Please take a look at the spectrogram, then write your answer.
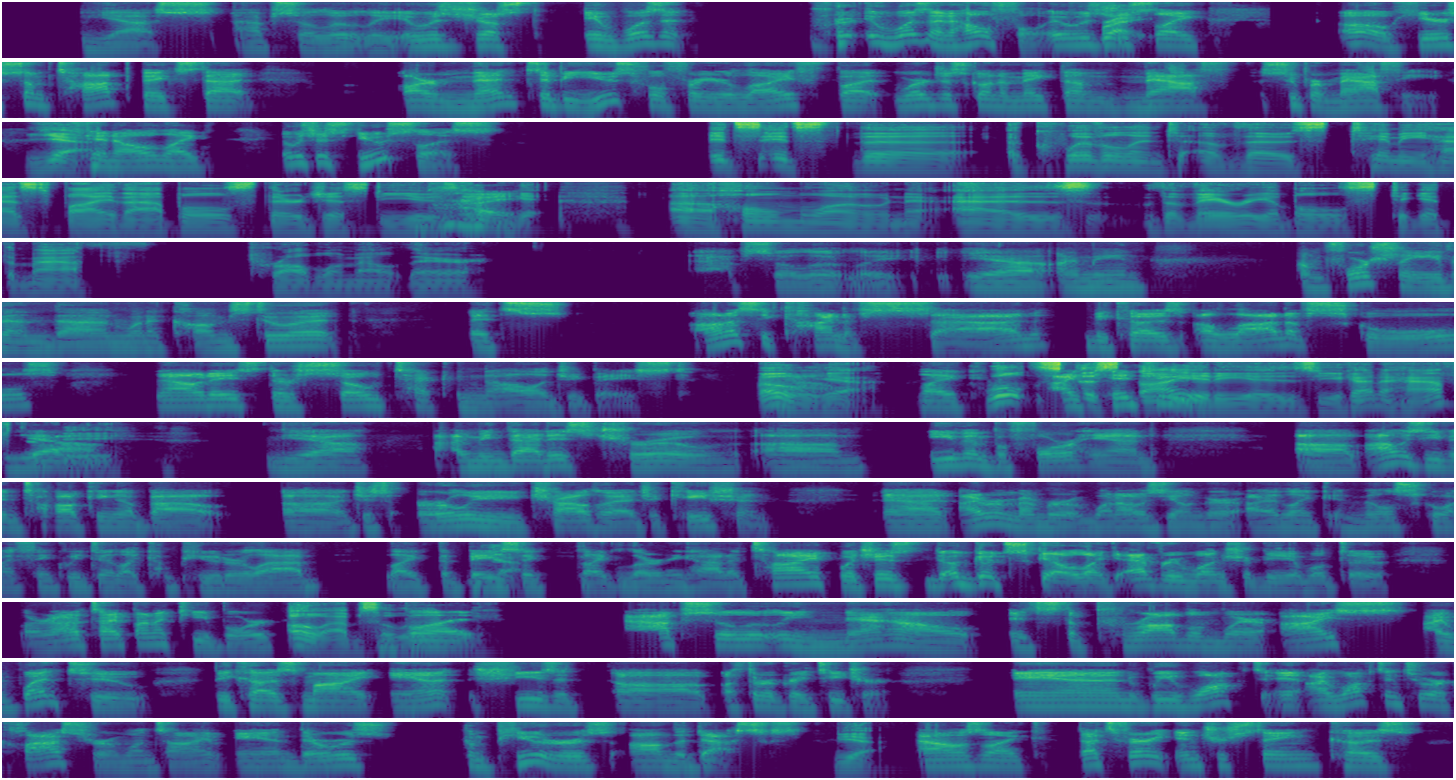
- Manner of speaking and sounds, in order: chuckle; tapping; other background noise; laughing while speaking: "Right"
- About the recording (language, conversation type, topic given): English, unstructured, What skills do you think schools should focus more on?
- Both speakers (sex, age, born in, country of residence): male, 20-24, United States, United States; male, 40-44, United States, United States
